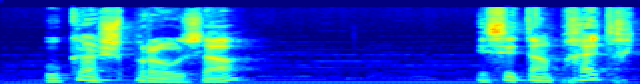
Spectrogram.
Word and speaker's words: Łukasz: Alors en polonais, on prononce Łukasz Proza.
